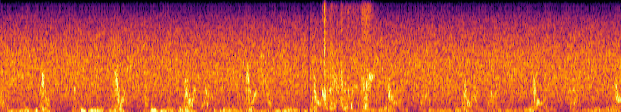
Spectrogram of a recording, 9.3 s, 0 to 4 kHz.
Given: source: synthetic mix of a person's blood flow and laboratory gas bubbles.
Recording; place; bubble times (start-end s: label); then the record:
Doppler ultrasound of blood flow; precordium
4.81-5.62 s: bubbles
From the record:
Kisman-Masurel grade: 212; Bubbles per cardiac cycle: several, 3 to 8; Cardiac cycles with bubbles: 1 to 10%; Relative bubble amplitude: moderate (0.250 to 0.450); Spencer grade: 1 (occasional bubble signal discernible with the cardiac motion signal, with majority of cardiac periods free of bubbles); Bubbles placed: only in the low amplitude regions of the cardiac cycle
